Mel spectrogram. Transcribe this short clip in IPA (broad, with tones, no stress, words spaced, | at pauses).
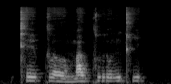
kʰeː˦˥p̚klɤː˨˩ ma˧wkru˦˥nkʰi˦˥t̚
